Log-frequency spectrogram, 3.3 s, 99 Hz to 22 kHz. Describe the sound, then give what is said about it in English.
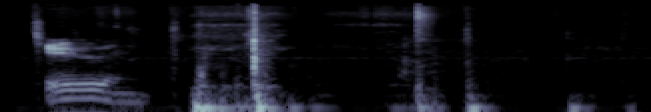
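A short hum of a voice, then a handful of irregular clicks and taps of keys being typed on a computer keyboard to enter a dice roll expression, at a moderate level with small pauses between them. “So you can click on the d6s 3 times, and then you can type in, like, plus...”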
